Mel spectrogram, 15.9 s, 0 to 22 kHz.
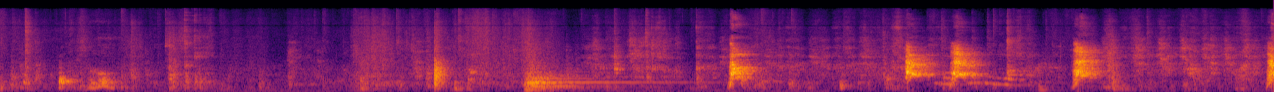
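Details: Hungry eight-and-a-half-week-old Golden Retriever puppies barking impatiently as their meal is prepared, Haute-Savoie, France, January 2013; scattered short barks and yelps among long quiet gaps, with dishes and cutlery clinking in between.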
